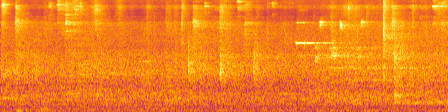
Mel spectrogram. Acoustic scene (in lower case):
subway station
